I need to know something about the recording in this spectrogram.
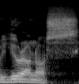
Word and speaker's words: Uranus: So many people pronounce it Uranus, but I think the proper way to pronounce it is Uranus, or Uranos even.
